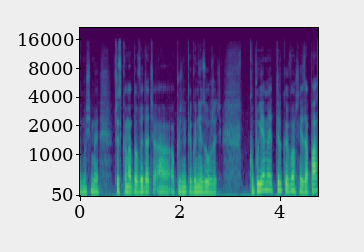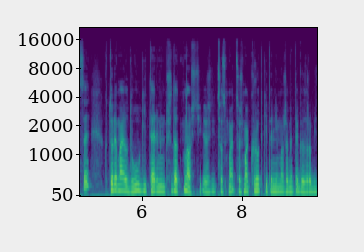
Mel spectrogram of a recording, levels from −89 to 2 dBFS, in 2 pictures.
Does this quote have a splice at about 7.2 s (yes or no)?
no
